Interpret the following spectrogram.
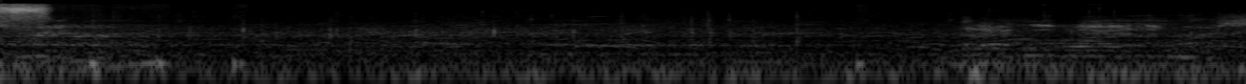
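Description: Faint stadium ambience from a TV football broadcast: a low, even crowd murmur with faint distant voices near the end.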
